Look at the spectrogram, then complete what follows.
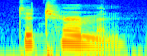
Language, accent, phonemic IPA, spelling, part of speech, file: English, US, /dɪˈtɝmɪn/, determine, verb, En-us-determine.ogg
- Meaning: 1. To set the boundaries or limits of 2. To ascertain definitely; to figure out, find out, or conclude by analyzing, calculating, or investigating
